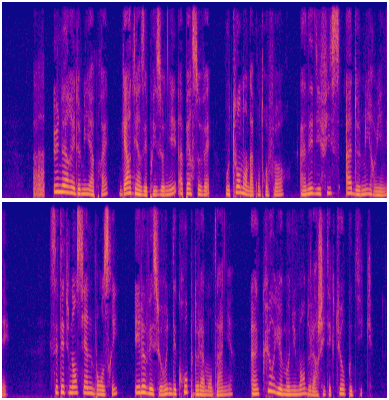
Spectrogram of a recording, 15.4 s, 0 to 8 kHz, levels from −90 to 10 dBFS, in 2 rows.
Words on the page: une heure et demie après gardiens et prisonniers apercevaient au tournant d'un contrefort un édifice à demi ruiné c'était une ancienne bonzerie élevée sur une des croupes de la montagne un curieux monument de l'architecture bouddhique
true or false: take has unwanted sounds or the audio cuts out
true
